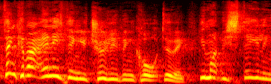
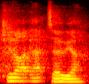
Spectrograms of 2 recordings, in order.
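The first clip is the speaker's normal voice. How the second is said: cross-eyed porn model; 8 semitones lower than usual. Pretend. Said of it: "Imagine that".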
